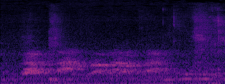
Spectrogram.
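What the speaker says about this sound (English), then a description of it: "You will hear the dogs bark. I've got lovely dogs that protect us on the farm here" Farm dogs barking, several faint short barks scattered across a quiet background, distant and soft.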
